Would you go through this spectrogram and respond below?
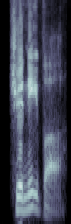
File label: "geneva", American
